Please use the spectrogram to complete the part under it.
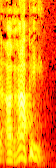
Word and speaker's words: agape: Even the word love itself, the Greek word agape. By the way, that's the correct pronunciation.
